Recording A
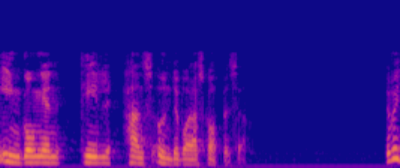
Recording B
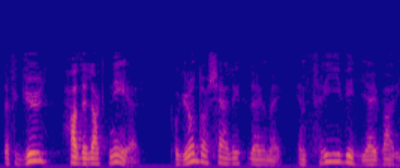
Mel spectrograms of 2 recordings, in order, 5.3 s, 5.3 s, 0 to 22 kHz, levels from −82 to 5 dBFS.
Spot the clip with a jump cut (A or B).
B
